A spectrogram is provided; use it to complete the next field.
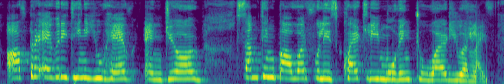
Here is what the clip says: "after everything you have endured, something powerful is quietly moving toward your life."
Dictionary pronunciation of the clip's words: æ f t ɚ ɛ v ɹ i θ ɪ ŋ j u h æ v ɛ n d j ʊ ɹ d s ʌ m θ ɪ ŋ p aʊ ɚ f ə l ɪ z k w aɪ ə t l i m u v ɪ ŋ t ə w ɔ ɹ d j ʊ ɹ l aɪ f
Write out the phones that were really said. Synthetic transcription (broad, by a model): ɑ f t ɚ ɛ v ɹ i t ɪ ŋ j u h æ v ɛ n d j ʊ ɹ d s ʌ m t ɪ ŋ p aʊ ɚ f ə l ɪ z k w aɪ ə t l i m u v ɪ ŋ t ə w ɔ ɹ d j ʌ ɹ l aɪ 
